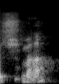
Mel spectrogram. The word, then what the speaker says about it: schmuck: and she called me a Jewish name and it rhymes with truck and that's that's a schmuck I said you better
